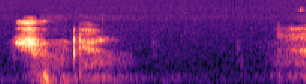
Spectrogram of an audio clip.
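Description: Near silence, apart from a short, soft breathy sound near the start: a person's breath or a half-whispered sound.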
